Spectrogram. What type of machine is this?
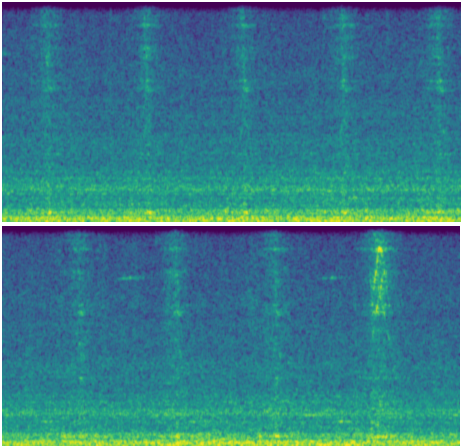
slide rail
